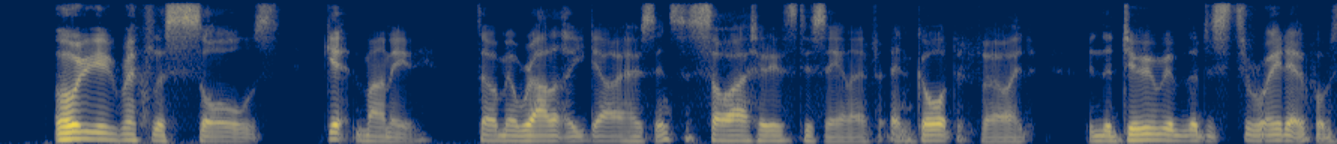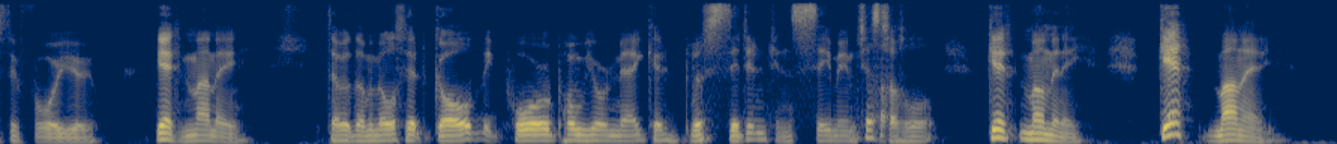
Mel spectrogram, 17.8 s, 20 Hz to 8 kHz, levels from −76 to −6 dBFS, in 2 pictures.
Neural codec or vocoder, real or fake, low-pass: codec, 16 kHz in and 24 kHz out, 0.4 kbps, LongCat-Audio-Codec, four codebook decoder; fake; 7.2 kHz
